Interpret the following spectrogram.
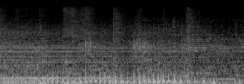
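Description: Background music with held tones, over a motorcycle engine running with a rapid low pulsing.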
